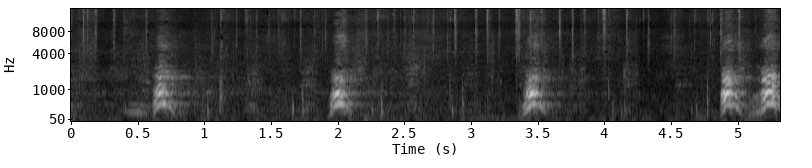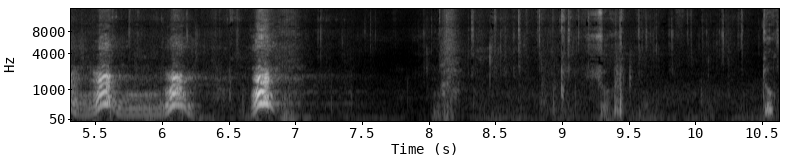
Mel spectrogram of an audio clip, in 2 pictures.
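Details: A Swiss Shepherd barks at an Alaskan Malamute: single loud barks, then a rapid burst of several, and a few fainter ones.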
